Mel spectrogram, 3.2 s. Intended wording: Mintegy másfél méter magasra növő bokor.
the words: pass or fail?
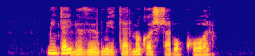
fail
